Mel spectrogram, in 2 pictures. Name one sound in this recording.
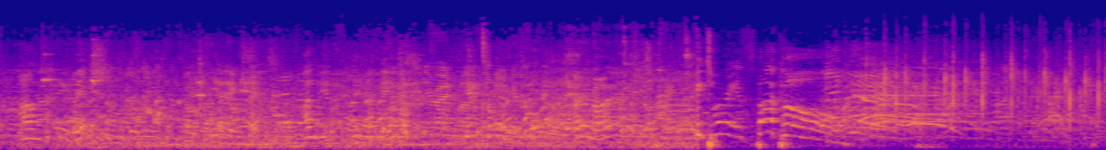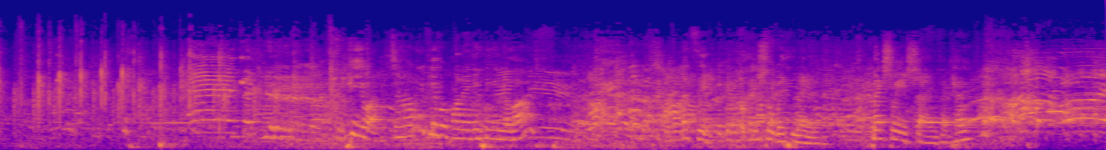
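A young woman speaks with animation into a microphone, amplified through loudspeakers in a lively room.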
